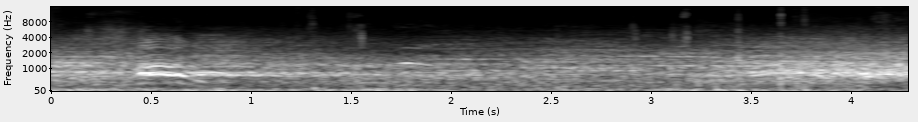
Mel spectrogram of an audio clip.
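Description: Rugby match sound from the pitch: a steady stadium crowd murmur, with a few short shouts from players about half a second in and faint thuds of contact at the ruck.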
